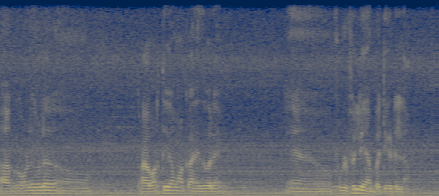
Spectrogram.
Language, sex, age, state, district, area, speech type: Malayalam, male, 45-60, Kerala, Alappuzha, urban, spontaneous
